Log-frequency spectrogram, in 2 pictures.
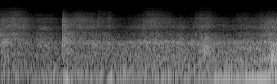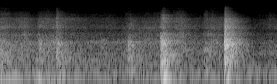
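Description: Grapplers' bodies shifting and scuffing on a training mat, with a few short thumps; the two loudest come near the end, about a second apart.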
